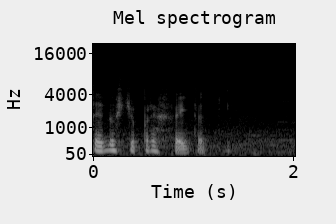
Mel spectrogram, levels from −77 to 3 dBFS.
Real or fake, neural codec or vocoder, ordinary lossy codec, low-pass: real; none; none; none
